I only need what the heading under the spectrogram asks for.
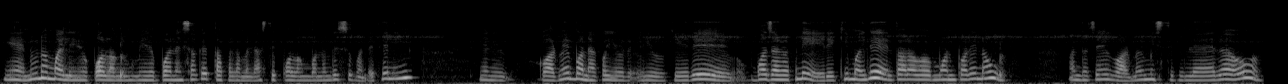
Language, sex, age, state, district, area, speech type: Nepali, female, 30-45, West Bengal, Kalimpong, rural, spontaneous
